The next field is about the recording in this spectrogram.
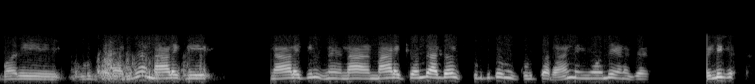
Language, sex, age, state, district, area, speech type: Tamil, male, 60+, Tamil Nadu, Madurai, rural, conversation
